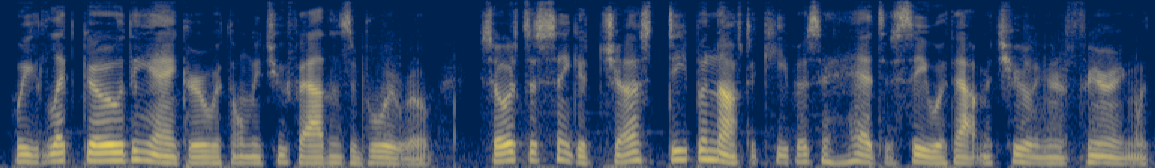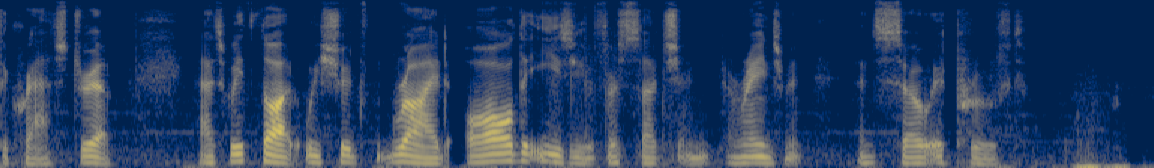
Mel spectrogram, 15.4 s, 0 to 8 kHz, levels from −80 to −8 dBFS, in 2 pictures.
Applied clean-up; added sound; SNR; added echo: neural separator model SepFormer DNS4.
